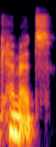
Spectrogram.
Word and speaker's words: Kemet: uh it will be the noun will be pronounced Hemet so so uh Egyptians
